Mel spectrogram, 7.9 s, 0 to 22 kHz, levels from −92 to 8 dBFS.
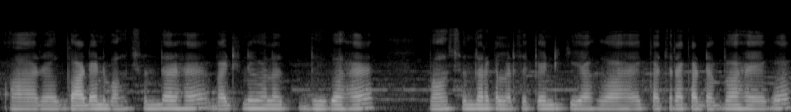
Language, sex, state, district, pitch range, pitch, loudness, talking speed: Hindi, male, Bihar, Muzaffarpur, 135-140 Hz, 140 Hz, -32 LUFS, 165 wpm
